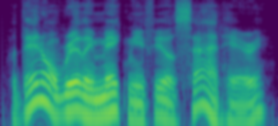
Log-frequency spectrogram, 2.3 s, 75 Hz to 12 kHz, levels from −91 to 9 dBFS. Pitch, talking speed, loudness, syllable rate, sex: 125 Hz, 235 wpm, -16 LUFS, 5.2 syllables/s, male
